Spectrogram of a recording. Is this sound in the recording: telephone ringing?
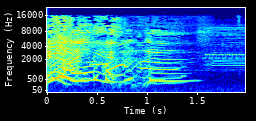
yes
